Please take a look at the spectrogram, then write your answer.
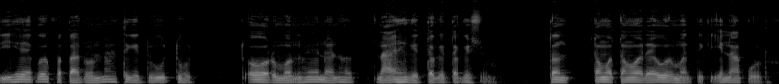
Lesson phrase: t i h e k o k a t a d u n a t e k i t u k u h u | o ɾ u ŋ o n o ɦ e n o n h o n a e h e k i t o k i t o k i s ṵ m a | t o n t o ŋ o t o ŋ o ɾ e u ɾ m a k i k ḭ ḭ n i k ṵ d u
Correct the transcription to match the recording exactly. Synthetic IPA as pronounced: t i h e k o p a t a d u n a t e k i t u t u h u | o ɾ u m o n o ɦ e n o n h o n a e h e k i t o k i t o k i s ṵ m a | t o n t o ŋ o t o ŋ o ɾ e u ɾ m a t i k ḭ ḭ n a k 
